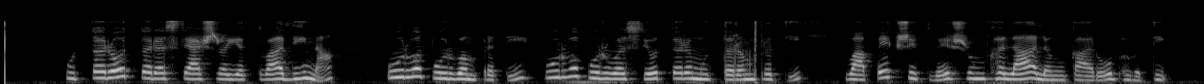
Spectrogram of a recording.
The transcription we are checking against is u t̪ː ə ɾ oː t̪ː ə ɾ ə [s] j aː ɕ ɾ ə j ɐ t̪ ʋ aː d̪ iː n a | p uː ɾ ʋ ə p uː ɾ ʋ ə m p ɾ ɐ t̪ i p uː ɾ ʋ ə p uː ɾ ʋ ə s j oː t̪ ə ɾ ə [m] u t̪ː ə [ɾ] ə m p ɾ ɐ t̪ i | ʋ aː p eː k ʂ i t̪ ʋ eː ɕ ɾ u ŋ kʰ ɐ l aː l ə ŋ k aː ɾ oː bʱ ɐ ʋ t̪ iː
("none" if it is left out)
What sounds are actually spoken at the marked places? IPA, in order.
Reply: s, m, ɾ

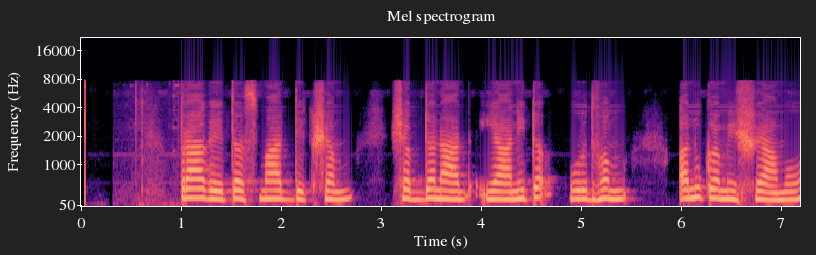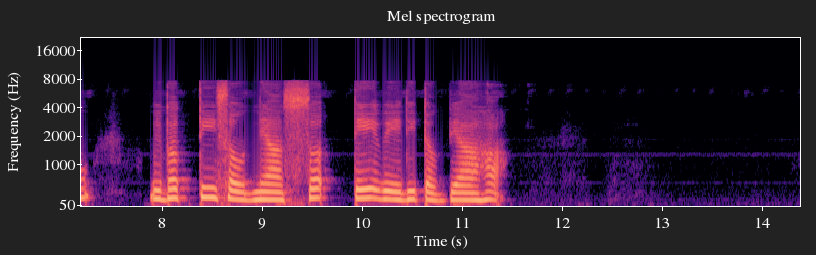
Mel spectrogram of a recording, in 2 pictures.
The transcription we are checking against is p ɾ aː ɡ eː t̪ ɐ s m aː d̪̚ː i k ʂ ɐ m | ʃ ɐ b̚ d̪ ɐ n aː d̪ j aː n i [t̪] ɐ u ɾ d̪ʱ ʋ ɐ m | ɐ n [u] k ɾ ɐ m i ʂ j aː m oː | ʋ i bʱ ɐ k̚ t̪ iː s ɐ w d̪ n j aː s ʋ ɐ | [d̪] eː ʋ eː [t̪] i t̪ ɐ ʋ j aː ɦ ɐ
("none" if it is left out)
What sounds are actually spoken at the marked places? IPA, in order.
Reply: t̪, u, t̪, d̪

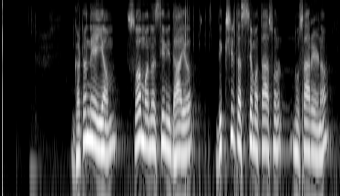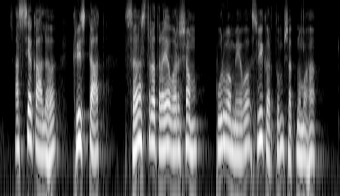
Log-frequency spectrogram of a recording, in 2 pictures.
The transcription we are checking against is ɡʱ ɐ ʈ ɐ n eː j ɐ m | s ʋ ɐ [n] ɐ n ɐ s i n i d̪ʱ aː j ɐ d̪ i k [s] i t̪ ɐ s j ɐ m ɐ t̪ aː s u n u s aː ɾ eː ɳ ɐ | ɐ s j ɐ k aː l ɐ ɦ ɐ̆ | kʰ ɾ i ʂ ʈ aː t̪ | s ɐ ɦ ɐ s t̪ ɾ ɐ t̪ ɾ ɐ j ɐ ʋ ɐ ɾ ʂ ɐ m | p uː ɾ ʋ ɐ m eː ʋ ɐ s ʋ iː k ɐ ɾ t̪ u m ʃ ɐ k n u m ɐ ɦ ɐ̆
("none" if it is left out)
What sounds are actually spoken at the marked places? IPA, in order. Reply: m, ʂ

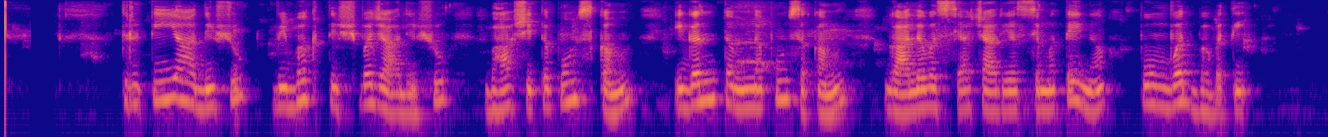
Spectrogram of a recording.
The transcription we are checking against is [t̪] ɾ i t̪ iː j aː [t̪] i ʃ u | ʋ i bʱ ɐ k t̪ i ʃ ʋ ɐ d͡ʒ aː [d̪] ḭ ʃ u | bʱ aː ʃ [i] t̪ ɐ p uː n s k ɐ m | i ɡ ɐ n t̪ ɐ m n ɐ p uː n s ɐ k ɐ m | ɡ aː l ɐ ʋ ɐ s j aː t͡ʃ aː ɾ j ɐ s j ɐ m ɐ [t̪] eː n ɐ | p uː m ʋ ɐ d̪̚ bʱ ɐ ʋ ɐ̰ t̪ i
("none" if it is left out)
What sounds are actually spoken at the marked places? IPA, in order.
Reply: t̪, d̪, d̪, i, t̪

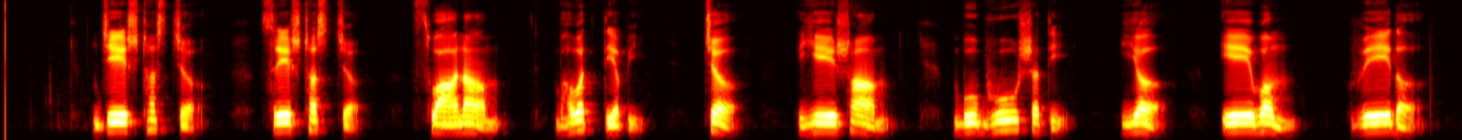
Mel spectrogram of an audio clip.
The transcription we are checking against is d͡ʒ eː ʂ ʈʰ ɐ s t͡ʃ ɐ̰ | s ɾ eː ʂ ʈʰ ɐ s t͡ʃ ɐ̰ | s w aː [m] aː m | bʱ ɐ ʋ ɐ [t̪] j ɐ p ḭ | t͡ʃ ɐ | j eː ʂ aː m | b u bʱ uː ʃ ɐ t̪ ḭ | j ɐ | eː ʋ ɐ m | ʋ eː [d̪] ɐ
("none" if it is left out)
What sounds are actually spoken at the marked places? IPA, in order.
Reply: n, t̪, d̪

